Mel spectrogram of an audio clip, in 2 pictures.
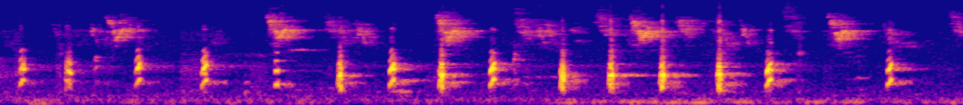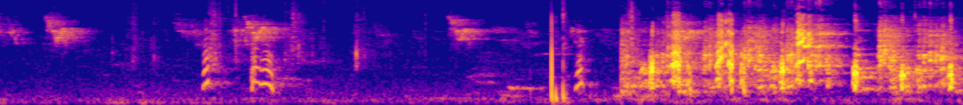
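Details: Chukar partridge, Shurobod: spaced, clipped chuk notes about three per second, pausing, then a loud noisy burst of overlapping calls near the end.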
